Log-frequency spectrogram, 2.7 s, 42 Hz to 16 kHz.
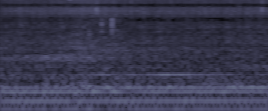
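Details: Old Ford bus V8 limping with no power on highway, labouring under load with lumpy uneven beat, one cylinder dead; misfire from blown head gasket and broken exhaust valve.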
